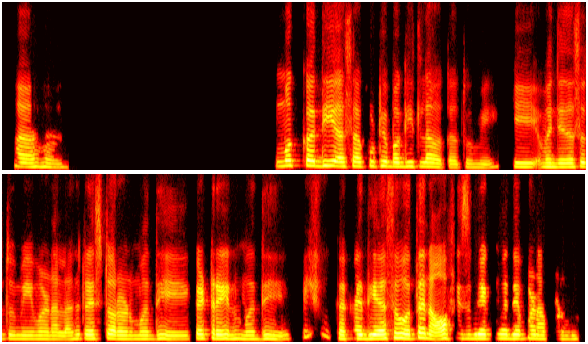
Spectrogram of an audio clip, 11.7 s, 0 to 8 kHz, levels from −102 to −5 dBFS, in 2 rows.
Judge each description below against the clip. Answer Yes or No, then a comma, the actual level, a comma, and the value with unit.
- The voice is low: No, medium, 185 Hz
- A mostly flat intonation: Yes, narrow, 2.2 semitones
